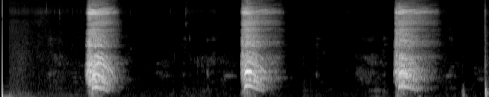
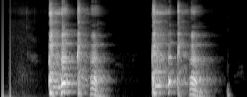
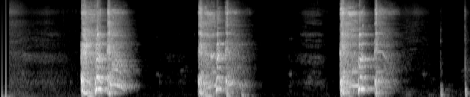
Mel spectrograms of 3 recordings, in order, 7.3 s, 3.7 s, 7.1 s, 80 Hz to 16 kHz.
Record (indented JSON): {
  "exhalation_length": "7.3 s",
  "exhalation_amplitude": 32768,
  "exhalation_signal_mean_std_ratio": 0.33,
  "cough_length": "3.7 s",
  "cough_amplitude": 32768,
  "cough_signal_mean_std_ratio": 0.5,
  "three_cough_length": "7.1 s",
  "three_cough_amplitude": 32768,
  "three_cough_signal_mean_std_ratio": 0.42,
  "survey_phase": "beta (2021-08-13 to 2022-03-07)",
  "age": "45-64",
  "gender": "Female",
  "wearing_mask": "No",
  "symptom_none": true,
  "smoker_status": "Ex-smoker",
  "respiratory_condition_asthma": false,
  "respiratory_condition_other": false,
  "recruitment_source": "REACT",
  "submission_delay": "8 days",
  "covid_test_result": "Negative",
  "covid_test_method": "RT-qPCR",
  "influenza_a_test_result": "Negative",
  "influenza_b_test_result": "Negative"
}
